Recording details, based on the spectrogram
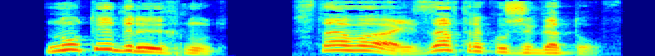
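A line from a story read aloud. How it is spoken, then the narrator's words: Cheerful speech. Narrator (Russian): Дилька радостно сказала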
